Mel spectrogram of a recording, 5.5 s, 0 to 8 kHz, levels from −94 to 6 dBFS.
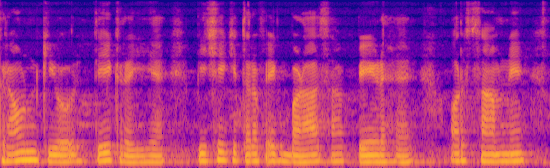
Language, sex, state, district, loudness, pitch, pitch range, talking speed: Hindi, male, Uttar Pradesh, Lucknow, -16 LUFS, 125 Hz, 120-130 Hz, 175 wpm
